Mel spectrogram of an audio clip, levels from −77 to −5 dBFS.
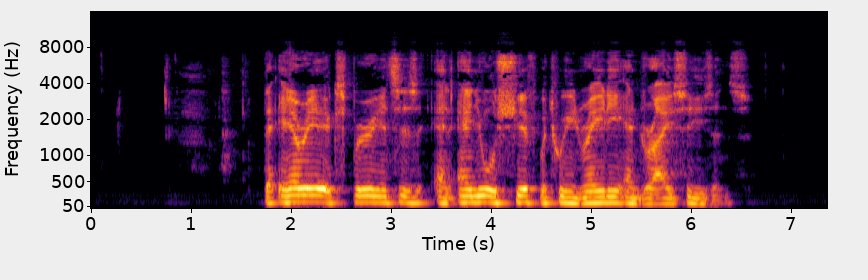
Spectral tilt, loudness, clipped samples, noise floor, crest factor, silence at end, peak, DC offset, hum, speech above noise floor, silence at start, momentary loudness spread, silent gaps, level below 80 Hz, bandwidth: -5 dB/octave; -14 LUFS; under 0.1%; -67 dBFS; 14 dB; 0.8 s; 0 dBFS; under 0.1%; none; 52 dB; 0.75 s; 12 LU; none; -40 dBFS; 7.8 kHz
